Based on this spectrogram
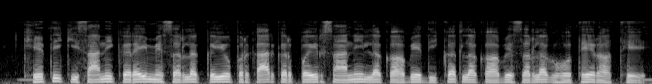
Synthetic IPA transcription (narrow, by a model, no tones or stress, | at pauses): kʰet̪ikisanikəɾəimesəɾləɡ̚kːəjjopɾəkaɾkəɾpəɪɾsaniləkəɦbed̪ikːət̪ləkəɦbesəɾləɡɦot̪eɾəɦt̪ʰe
